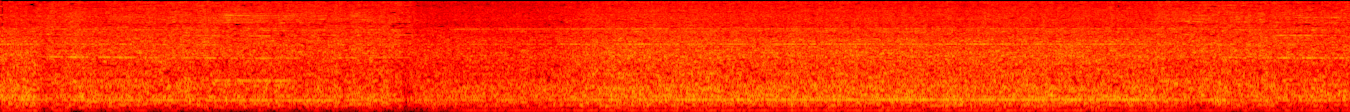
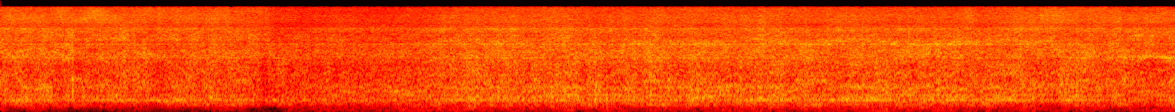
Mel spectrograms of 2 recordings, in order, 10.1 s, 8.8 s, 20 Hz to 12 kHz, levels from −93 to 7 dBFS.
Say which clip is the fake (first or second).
second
